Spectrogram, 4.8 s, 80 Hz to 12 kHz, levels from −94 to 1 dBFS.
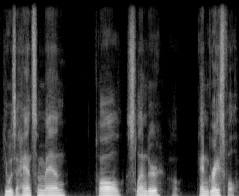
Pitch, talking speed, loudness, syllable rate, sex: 135 Hz, 115 wpm, -16 LUFS, 4.1 syllables/s, male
